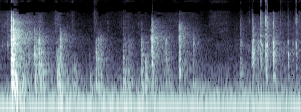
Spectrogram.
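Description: A deck of tarot cards being shuffled by hand: a quick, irregular run of light clicks and flicks as the cards slide and tap against the deck, loudest just after the start. A steady low hum sits underneath.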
